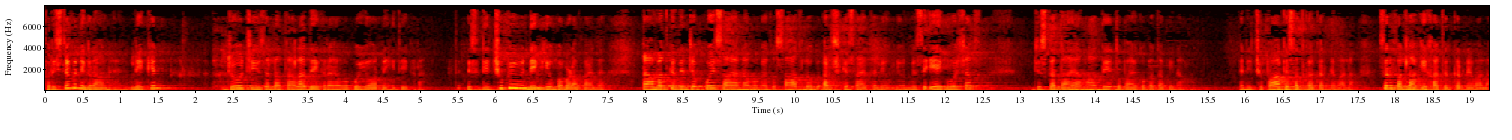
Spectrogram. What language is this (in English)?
Urdu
